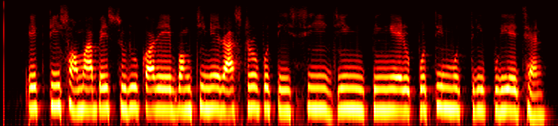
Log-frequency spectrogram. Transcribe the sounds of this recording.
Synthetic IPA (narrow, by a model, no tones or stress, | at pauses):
ekʈiʃɔmabeʃʃuɾukoɾeeboŋt͡ɕineɾːaʃʈɾopot̪iʃid͡ʑiŋpiŋeɾpɾot̪imut̪ːɾipuɽijet͡ɕʰen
